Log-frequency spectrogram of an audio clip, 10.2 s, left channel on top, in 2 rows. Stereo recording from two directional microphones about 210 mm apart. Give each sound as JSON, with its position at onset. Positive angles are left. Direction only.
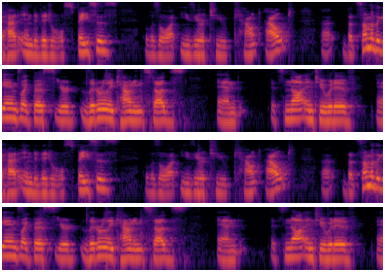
{"t": 0.0, "sound": "speech", "side_deg": 40}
